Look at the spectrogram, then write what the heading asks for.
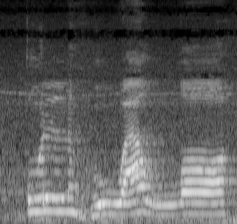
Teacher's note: Huwanya jangan terikut tebal, tapi waw di sini harus ditipiskan. · Nah, di sini ada lafzul jalalah atau kalimat Allah, yang mana di sini lam di kalimat Allah itu memiliki sifat yang tebal atau tafkhim namanya. Jadi di sini harus kita perhatikan bahwa perubahan dari waw yang hurufnya tipis kemudian masuk ke lam yang bertasydid dan memiliki sifat tafkhim.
